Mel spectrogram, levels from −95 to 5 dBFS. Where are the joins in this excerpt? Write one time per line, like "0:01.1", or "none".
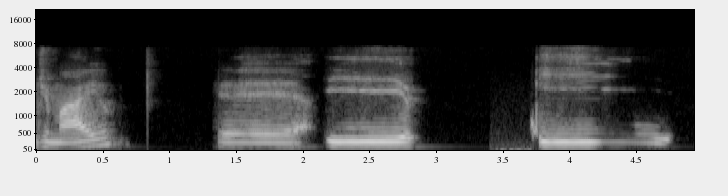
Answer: none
